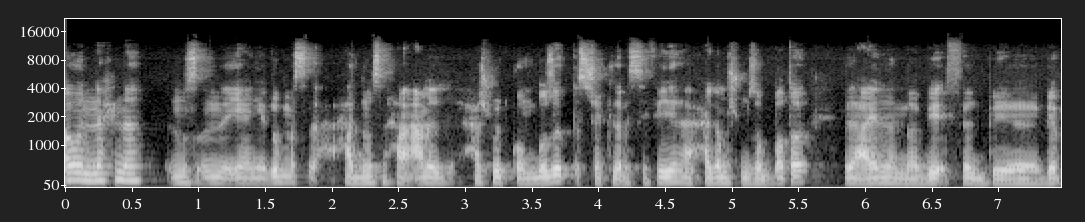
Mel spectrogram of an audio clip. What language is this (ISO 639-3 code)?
ara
